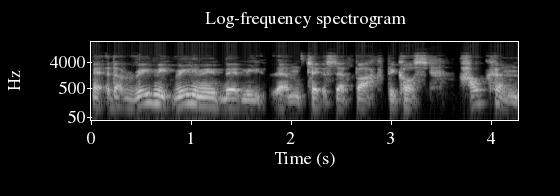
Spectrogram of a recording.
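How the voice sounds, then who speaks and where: A man with a Teesside accent talks over a quiet background. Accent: northern English (Teesside). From northeast England (Hartlepool, Teesside). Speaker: fingerprint expert. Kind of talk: interview.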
